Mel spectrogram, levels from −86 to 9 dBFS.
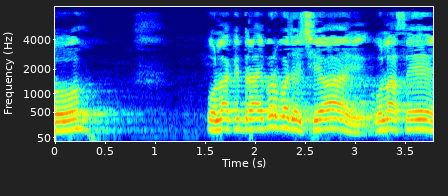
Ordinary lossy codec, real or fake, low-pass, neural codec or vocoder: MP3, 32 kbps; real; 7.2 kHz; none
